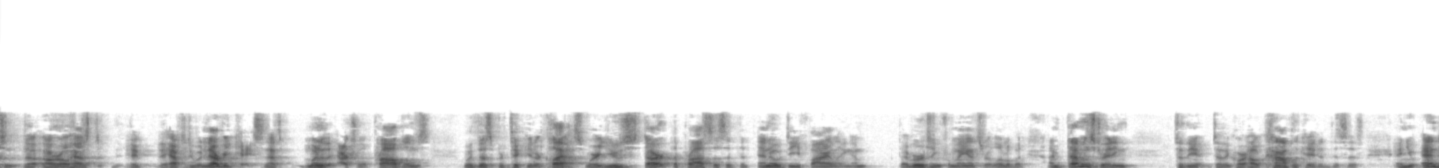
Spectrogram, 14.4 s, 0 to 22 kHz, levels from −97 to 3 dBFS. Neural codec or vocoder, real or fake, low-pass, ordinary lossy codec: none; real; 7.2 kHz; AAC, 32 kbps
